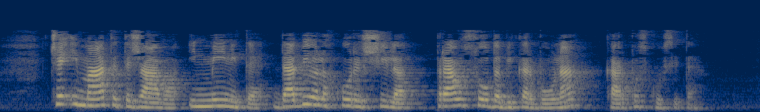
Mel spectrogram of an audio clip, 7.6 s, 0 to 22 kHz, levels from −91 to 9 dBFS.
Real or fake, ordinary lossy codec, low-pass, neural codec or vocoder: real; MP3, 32 kbps; 7.2 kHz; none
